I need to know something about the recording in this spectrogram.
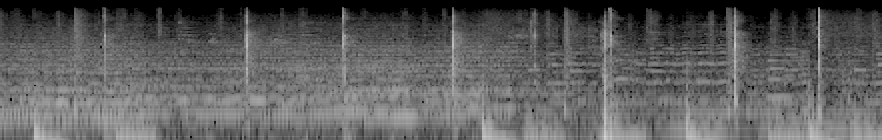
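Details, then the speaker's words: Honda GL Pro motorcycle during electrical restoration: the engine cut-off relay clicks sharply about once a second as the cut-off switch is turned on, with the ignition key on and the speedometer lit; the relay is switching cleanly and working normally. "Kedengaran ya Kak suara kerja relay cetak-cetik."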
